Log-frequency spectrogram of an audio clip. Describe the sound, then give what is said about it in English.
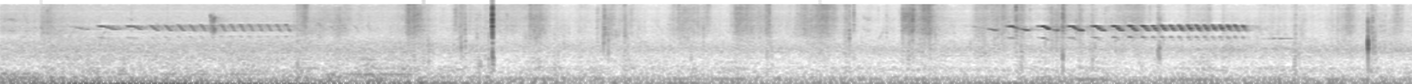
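Several field sparrows give ticking calls, a few sharp, isolated ticks scattered through steady outdoor background noise, with two faint trilled bird phrases and no talking. “A lot of field sparrows here. They're ticking at me.”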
